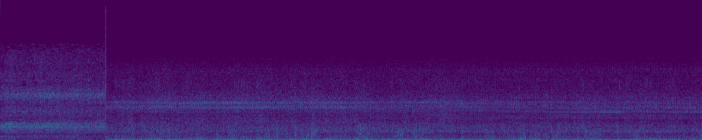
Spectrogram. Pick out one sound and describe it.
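Wind roars past a moving motorcycle.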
